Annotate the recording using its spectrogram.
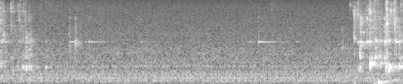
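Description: Vodka poured from a bottle into a glass container over ice cubes: faint, steady pouring.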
